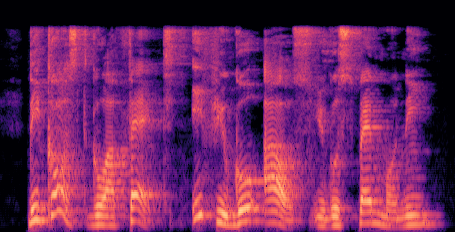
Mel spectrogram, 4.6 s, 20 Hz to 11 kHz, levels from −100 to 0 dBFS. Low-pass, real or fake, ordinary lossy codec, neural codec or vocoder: 7.2 kHz; real; none; none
